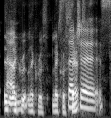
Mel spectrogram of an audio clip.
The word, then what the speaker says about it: Le Creuset: Oh, Le Creuset. I don't even know how to say it. – Le Creuset.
